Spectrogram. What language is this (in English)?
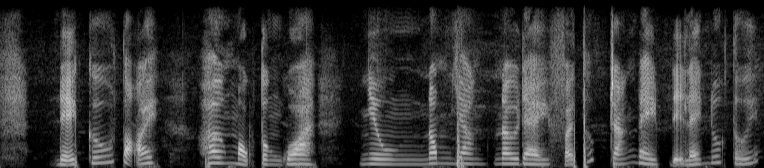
Vietnamese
